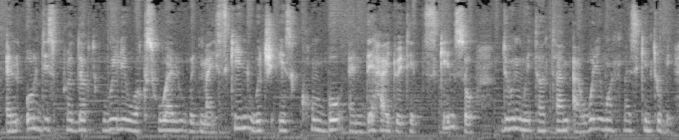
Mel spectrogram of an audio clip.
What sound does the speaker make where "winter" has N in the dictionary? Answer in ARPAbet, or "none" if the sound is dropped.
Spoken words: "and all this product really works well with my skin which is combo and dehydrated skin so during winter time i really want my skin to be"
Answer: none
